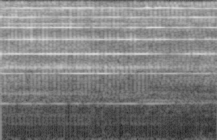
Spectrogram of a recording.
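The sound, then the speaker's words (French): A wristwatch alarm rings with a loud, shrill electronic tone that holds continuously and steadily throughout, with no pause or talking. “J'ai la sonnerie. C'est bizarre.”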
